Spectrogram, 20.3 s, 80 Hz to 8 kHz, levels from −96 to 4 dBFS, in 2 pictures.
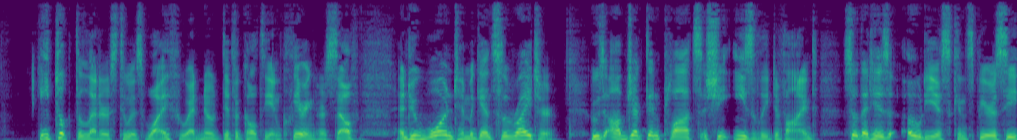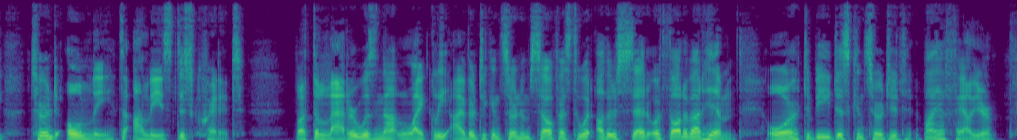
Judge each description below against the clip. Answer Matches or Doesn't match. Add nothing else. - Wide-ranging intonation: Matches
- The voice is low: Matches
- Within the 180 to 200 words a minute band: Matches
